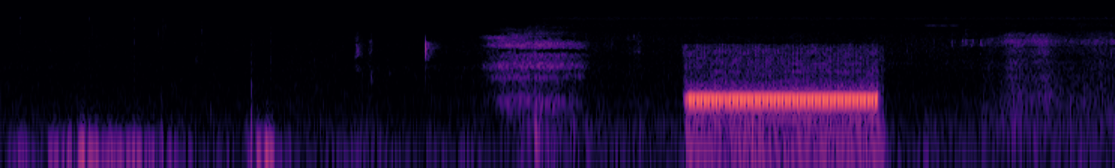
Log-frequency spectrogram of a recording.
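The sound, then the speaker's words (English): A few soft clicks of phone handling as a call to the company Lock is placed, a short burst of electronic dialing tones, then a loud, steady telephone tone holds for just over a second before cutting off into faint noise. “Let's see if we can get Joseph Stone at his best on the phone here.”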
